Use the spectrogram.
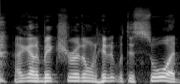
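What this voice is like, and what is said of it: Put-on accent, not lispy. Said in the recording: “I don't know what accent I just gave him there ... it wasn't lispy, that's for sure.”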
